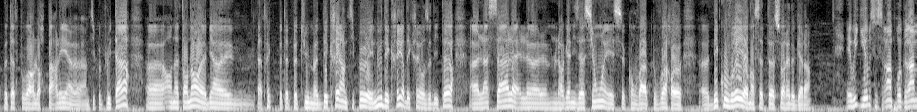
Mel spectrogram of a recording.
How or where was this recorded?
busy venue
